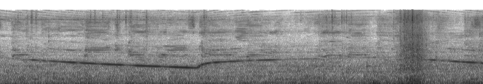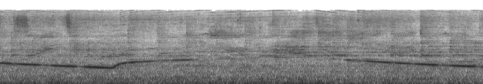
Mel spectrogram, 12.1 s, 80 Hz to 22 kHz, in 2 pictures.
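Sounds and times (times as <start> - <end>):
vehicle rumble on road: 0.0 - 12.0
electronic siren wailing: 0.4 - 3.5, 5.0 - 8.6, 10.6 - 12.0
loud rushing burst: 4.9 - 5.7.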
